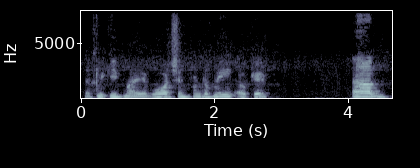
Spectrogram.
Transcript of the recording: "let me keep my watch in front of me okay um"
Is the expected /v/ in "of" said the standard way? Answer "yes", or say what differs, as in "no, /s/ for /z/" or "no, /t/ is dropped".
yes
